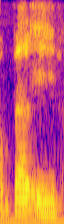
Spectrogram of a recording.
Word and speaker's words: Beleve: All right, so, let me tell you what I thought of when I saw Belle Eve. And for our listeners, it's spelled B-E-L-E-V-E.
